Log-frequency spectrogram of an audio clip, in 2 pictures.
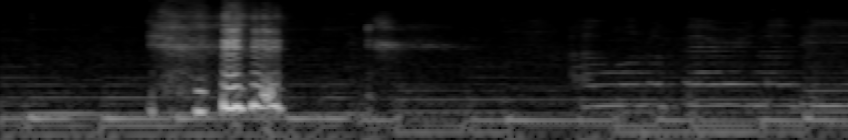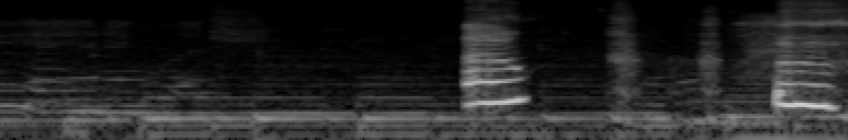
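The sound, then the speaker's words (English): A person yawns aloud, a drawn-out, wavering moan, with sharp breathy gasps of air at the start and end. “Oh, I'm yawning.”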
